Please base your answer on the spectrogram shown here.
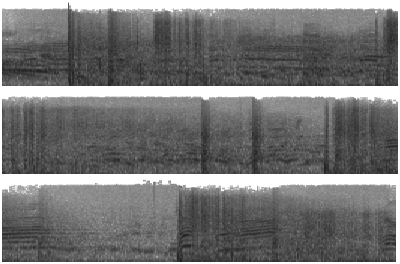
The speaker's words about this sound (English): Form a battle line! Fire by file! Form a battle line! Ready? Take aim! Fire!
